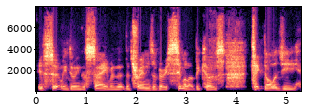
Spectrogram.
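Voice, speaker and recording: A man answering interview questions in a measured way, with many fillers and restarts. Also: on the low side, no room sound, rough recording. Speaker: interview guest, media producer. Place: based in Vietnam.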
